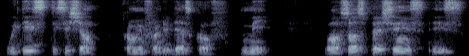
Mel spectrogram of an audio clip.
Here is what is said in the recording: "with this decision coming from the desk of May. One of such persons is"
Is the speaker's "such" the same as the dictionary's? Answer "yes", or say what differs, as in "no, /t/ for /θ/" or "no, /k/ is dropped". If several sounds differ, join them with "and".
no, /s/ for /tʃ/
